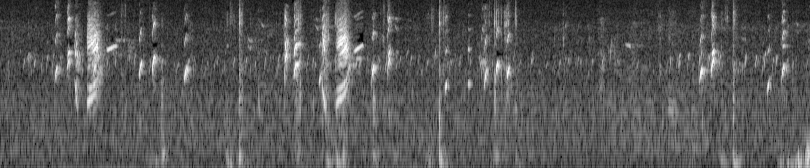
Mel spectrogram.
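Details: Female European goldfinch giving the 'batbata' and 'satsata' calls used to stimulate males to sing and mate: rapid high twittering chirps in scattered bursts over a faint hiss, with a soft low thump at the end.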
